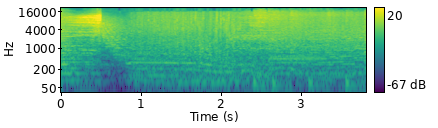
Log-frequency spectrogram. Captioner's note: logo swooshing; engines roaring; rock music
